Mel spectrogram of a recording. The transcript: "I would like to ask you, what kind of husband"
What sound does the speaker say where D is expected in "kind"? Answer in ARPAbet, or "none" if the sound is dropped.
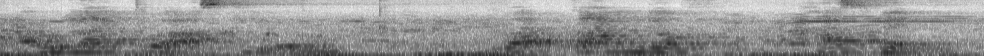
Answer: D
